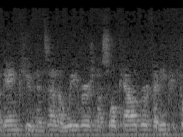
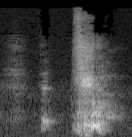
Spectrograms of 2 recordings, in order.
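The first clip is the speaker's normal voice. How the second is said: loud dry coughs; harsh coughing fit; 17 dB louder than usual. Real, not acted. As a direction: hack out a heavy cough. Coughing fit after dust.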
